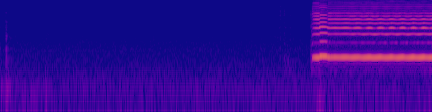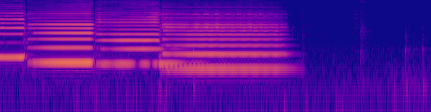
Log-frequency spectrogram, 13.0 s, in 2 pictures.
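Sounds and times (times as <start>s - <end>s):
violin: 4.7s - 11.0s.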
